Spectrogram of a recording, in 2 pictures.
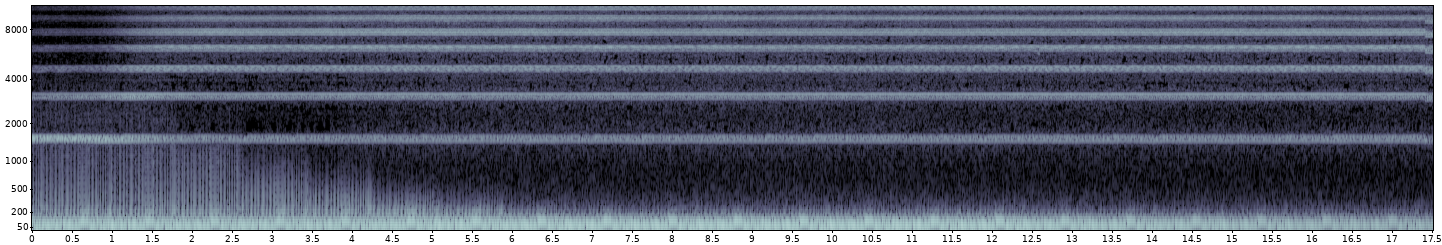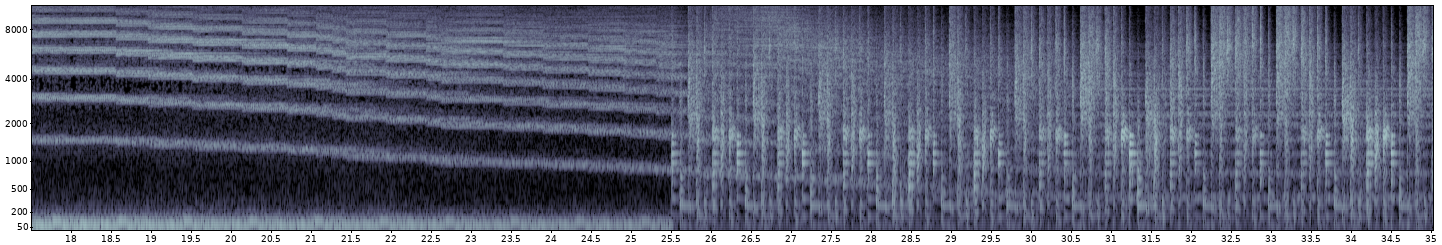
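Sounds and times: fast pulsing bass: 0.0s - 8.3s, 25.5s - 35.0s
high synthesizer tone: 25.5s - 35.0s.

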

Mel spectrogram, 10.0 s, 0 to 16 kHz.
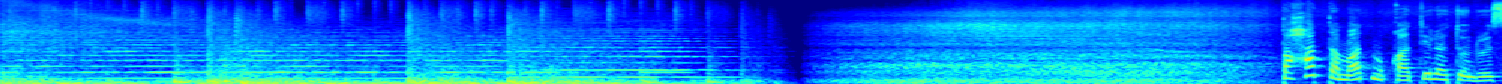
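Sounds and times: fighter jet engines roaring: 5.4s - 8.6s.

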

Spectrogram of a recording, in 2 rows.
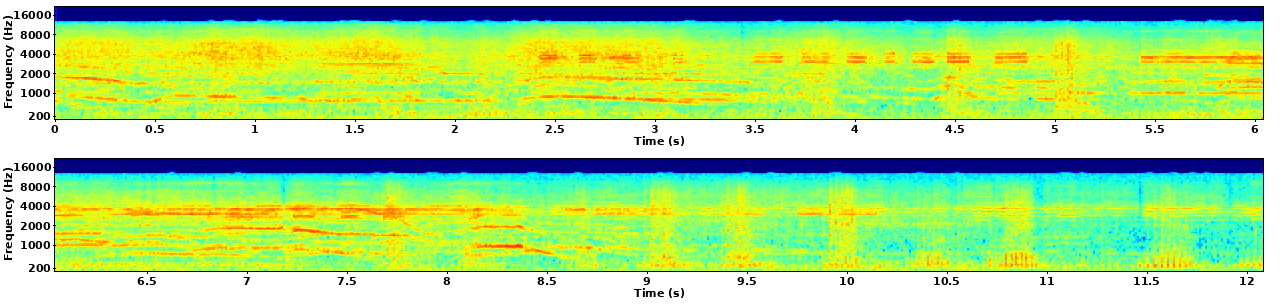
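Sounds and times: voices shouting: 0.0s - 11.3s
motorcycle engines running: 0.0s - 12.0s.

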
